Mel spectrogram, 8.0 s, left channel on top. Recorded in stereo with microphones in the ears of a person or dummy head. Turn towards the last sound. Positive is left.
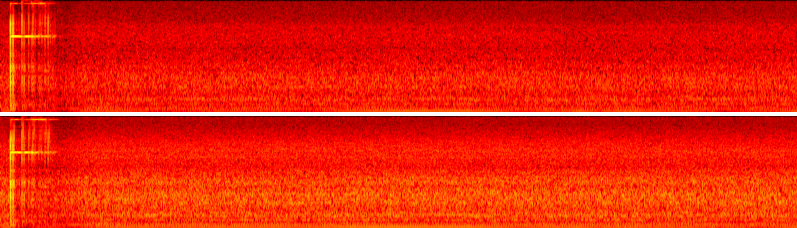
turn(degrees=5)  # may be behind; listen again after turning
